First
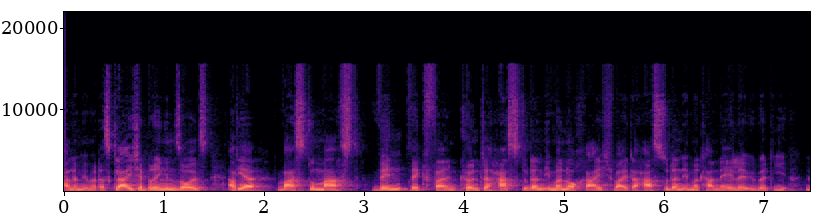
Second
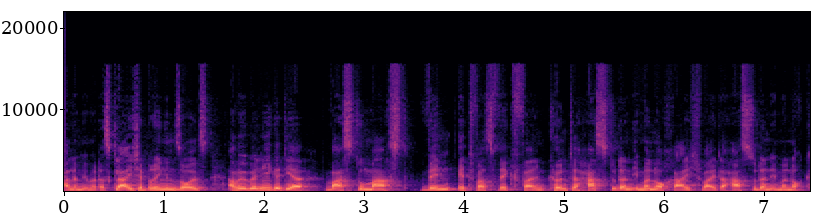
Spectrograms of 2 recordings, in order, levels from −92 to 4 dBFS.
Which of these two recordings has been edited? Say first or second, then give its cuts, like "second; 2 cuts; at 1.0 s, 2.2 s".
first; 3 cuts; at 1.7 s, 3.4 s, 6.3 s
